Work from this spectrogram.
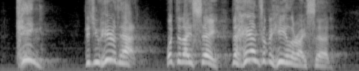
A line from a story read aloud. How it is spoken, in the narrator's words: Iorath exclaim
